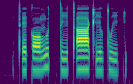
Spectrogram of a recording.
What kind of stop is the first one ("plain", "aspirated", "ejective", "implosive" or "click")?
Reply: ejective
